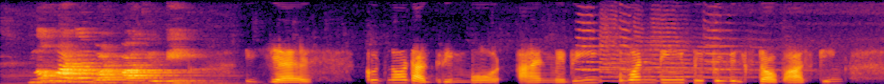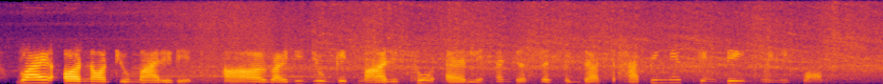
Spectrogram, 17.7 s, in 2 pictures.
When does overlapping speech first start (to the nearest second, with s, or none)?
none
